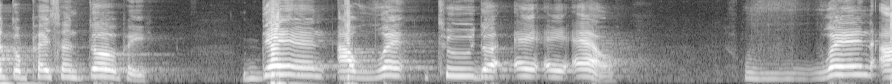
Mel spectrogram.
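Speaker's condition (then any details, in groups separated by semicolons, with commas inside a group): Cerebral palsy; past speech therapy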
